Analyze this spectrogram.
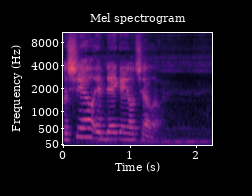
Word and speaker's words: Meshell Ndegeocello: here and butcher it her name is Michelle and degeocello that is beautiful and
